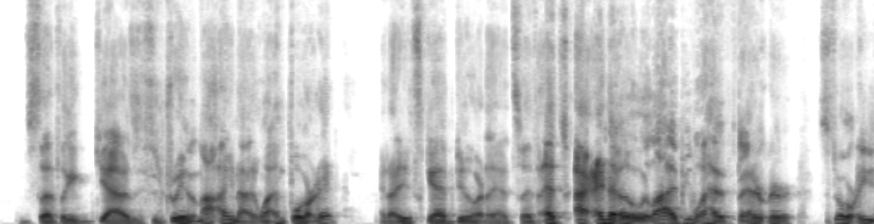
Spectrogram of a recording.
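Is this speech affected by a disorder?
Yes: muscular dystrophy.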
